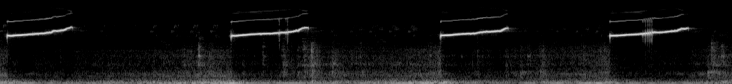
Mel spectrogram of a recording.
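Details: Calling female Oriental magpie-robin, used to stimulate males: four long clear upslurred whistles, each under a second, repeated roughly every two seconds with quiet gaps between.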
